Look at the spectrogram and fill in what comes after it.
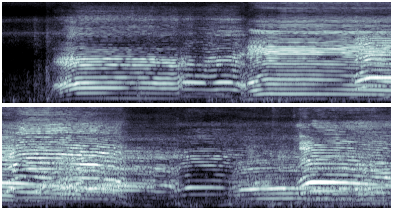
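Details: Sheep bleats follow one another almost without pause: several wavering, nasal cries of varying pitch, some overlapping, loud and harmonic-rich throughout.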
